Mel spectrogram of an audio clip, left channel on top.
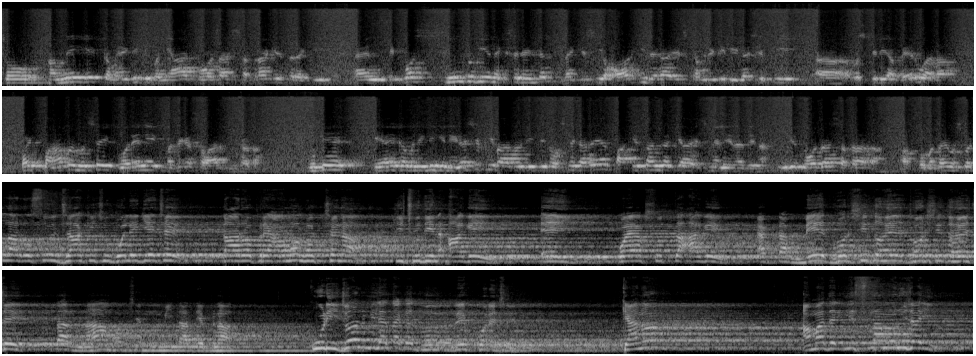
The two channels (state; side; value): different; both; correlation 0.00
